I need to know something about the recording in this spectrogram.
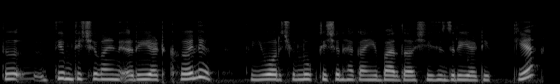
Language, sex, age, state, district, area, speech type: Kashmiri, female, 30-45, Jammu and Kashmir, Bandipora, rural, spontaneous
